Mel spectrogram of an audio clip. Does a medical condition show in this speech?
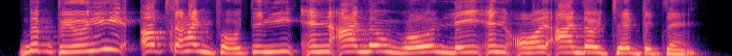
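Yes: cerebral palsy; affects hands and legs; speech affected.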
